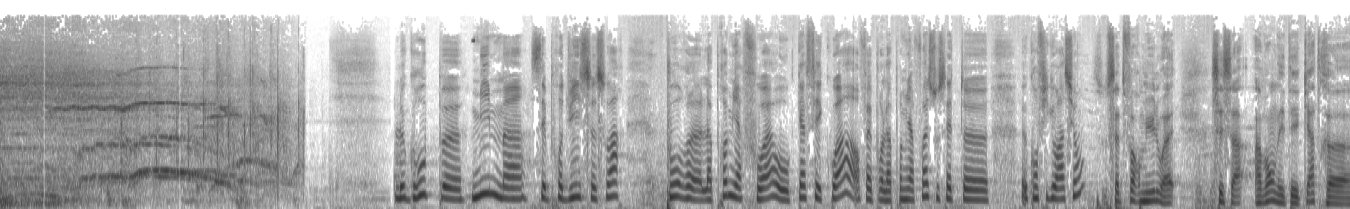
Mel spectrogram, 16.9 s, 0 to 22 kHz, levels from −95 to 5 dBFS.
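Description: At 0.54 s and again at 2.24 s there's a corrupt frame concealed by the decoder: each time a single damaged AAC frame, roughly 35 ms long, got patched over.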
